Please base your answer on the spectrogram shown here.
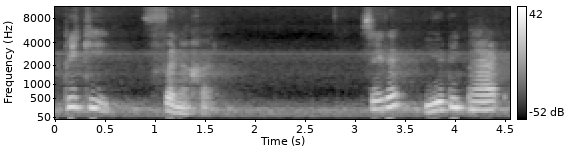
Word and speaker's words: bietjie: So, hy is 'n bietjie honger. Now this is the TJIE is not pronounced with a TJ at all. It's pronounced with a KIE.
